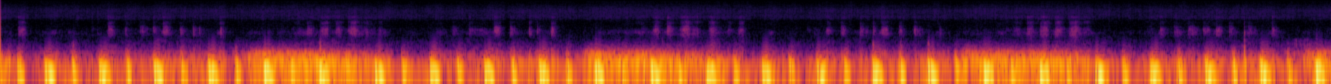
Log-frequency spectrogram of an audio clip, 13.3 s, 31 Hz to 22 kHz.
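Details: Woman's heart recorded around 50 squats, with blood pressure taken before and after: regular low heart thumps at about 109 a minute over a steady low background hum; a fast but normal heartbeat.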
